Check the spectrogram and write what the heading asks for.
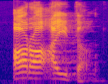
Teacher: تو ارأیت، اس میں را کو موٹا کریں گے، جیسا کہ میں بار بار بتا چکا ہوں کہ را کے اوپر اگر زبر یا پیش ہو تو را پر ہوگی، یعنی را میں تفخیم ہوگی، تھوڑا موٹا کر کے پڑھیں گے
